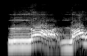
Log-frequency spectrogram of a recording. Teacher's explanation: যে ধ্বনি বা যে বর্ণ উচ্চারণের সময় জিহ্বার দুই পাশ দাঁতের দুই পাশে লাগে, এই পাশে পাশে লাগলে সেটাকে বলা হয় পার্শ্বিক বর্ণ। জিহ্বার দুই পাশ দাঁতেরও দুই পাশে লাগে, ল ল উচ্চারণ করলে দেখবা জিহ্বা এরকম নৌকার দুই পাশে এরকম উঁচু হয়ে যায়।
